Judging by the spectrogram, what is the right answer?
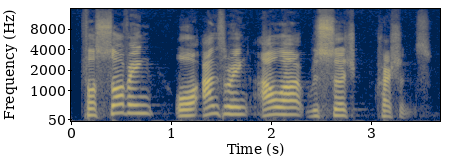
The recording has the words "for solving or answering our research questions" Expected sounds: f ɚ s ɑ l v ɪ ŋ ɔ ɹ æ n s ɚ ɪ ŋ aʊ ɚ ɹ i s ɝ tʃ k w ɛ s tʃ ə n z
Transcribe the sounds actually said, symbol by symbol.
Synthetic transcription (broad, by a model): f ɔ s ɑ v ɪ ŋ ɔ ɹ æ n s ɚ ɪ ŋ aʊ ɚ ɹ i s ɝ tʃ k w ɛ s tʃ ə n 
